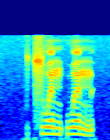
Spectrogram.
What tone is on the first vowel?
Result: falling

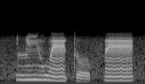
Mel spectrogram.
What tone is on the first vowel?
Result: high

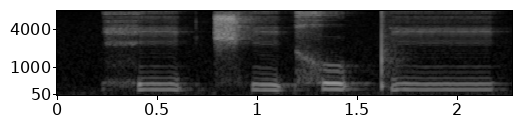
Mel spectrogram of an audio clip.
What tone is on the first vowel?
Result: low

